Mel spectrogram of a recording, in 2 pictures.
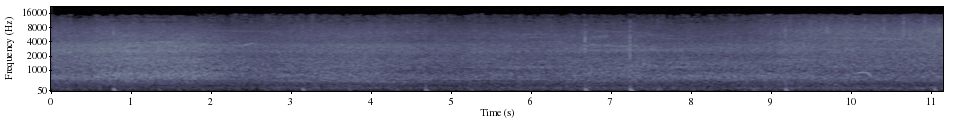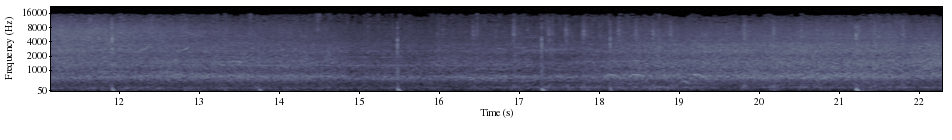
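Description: A ball is kicked with sharp thuds, again and again.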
